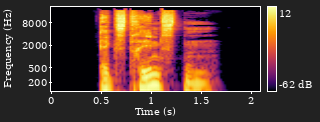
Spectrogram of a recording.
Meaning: 1. superlative degree of extrem 2. inflection of extrem: strong genitive masculine/neuter singular superlative degree
- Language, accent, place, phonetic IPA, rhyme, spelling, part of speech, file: German, Germany, Berlin, [ɛksˈtʁeːmstn̩], -eːmstn̩, extremsten, adjective, De-extremsten.ogg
